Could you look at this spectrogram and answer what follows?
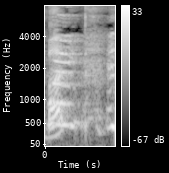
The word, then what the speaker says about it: Butte: Is it B-U-T-T-E? – Yeah. – Because I feel like that might be... – Let's see. – I feel like that's Butte. – How to pronounce... – Because now I'm curious. – Butte. – Butte. – Elephant Butte, New Mexico.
